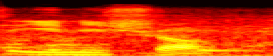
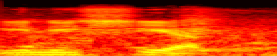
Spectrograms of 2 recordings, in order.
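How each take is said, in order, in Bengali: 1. শেষের অংশটি এক ভাগে উচ্চারিত হয়, shul। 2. শেষের অংশটি দুই ভাগে উচ্চারিত হয়, shee-ul। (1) "কিন্তু আসলে এর উচ্চারণ হচ্ছে ইনিশল" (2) "আমরা বলি ইনিশিয়াল"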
